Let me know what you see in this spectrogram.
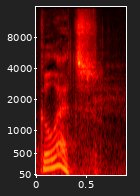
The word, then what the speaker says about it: galette: It's a French thing, but it is pronounced the way it's spelled, G-A-L-E-T-T-E. I checked, I quadruple checked that on four different sites with pronunciations. So it's not like Merlot looks like Merlot.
